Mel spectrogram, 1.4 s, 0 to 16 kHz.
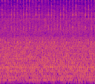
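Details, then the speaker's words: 2017 Hyundai Elantra, code P0301 cylinder 1 misfire, no check engine light: short idle with choppy, uneven ticking beat; misfire moved from cylinder 1 to 2 after swapping ignition coils, pointing to faulty coil. "no check engine light so there were still a misfire I hope you guys can hear it"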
